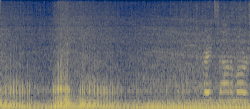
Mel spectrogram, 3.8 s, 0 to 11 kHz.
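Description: A 2018 Street Glide Special motorcycle with an aftermarket exhaust idles with a deep, throbbing rumble, blipping briefly louder as the throttle is opened, close by.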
